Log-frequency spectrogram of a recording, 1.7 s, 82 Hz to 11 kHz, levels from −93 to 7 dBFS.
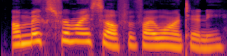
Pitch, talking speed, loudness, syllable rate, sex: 230 Hz, 280 wpm, -16 LUFS, 6.5 syllables/s, female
